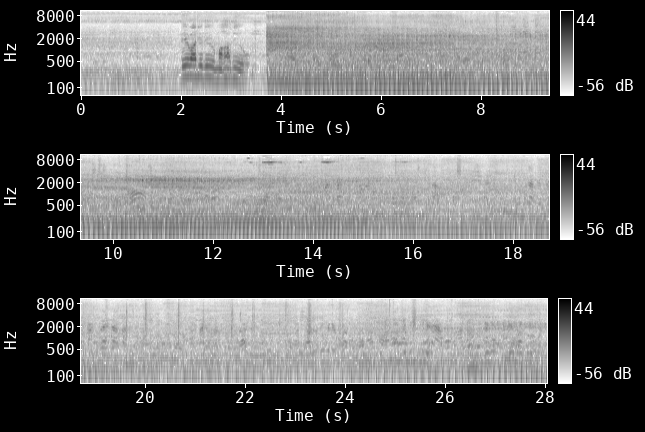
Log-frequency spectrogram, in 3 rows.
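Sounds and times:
engine pulsing low thrum: 3.7s - 28.0s.

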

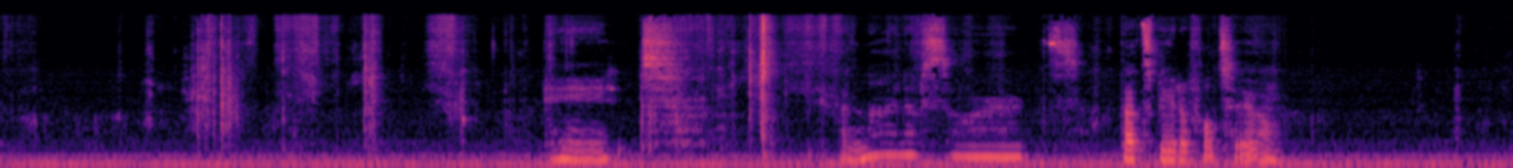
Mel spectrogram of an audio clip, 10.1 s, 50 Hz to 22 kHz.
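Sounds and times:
low steady hum: 0.0s - 10.0s
cards sliding: 0.8s - 3.2s, 4.5s - 5.6s.

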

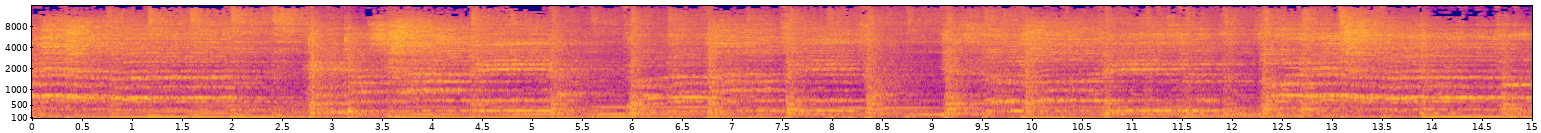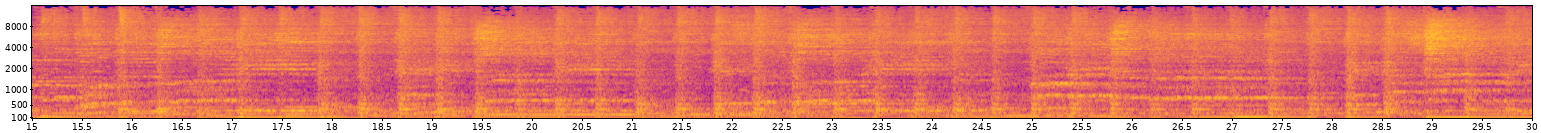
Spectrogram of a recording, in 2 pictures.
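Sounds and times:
voices singing together: 0.0s - 30.0s
worship band playing: 0.0s - 30.0s.

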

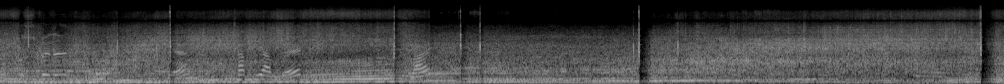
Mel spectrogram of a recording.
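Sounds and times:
road and wind noise: 0.0s - 10.0s.

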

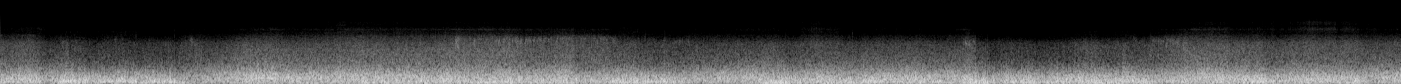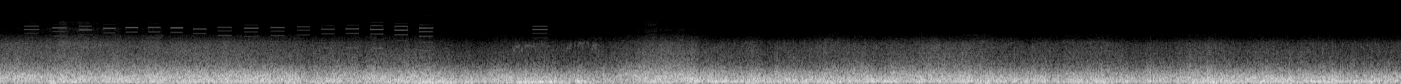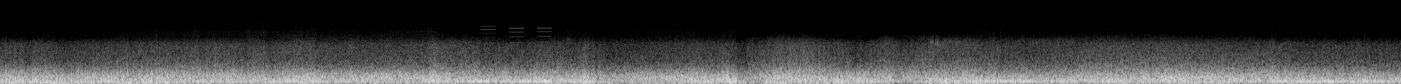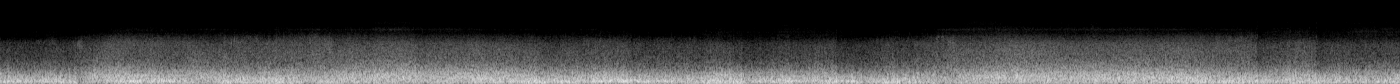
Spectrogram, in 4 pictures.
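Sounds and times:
wind buffeting microphone: 0.0s - 15.7s, 18.2s - 56.0s.

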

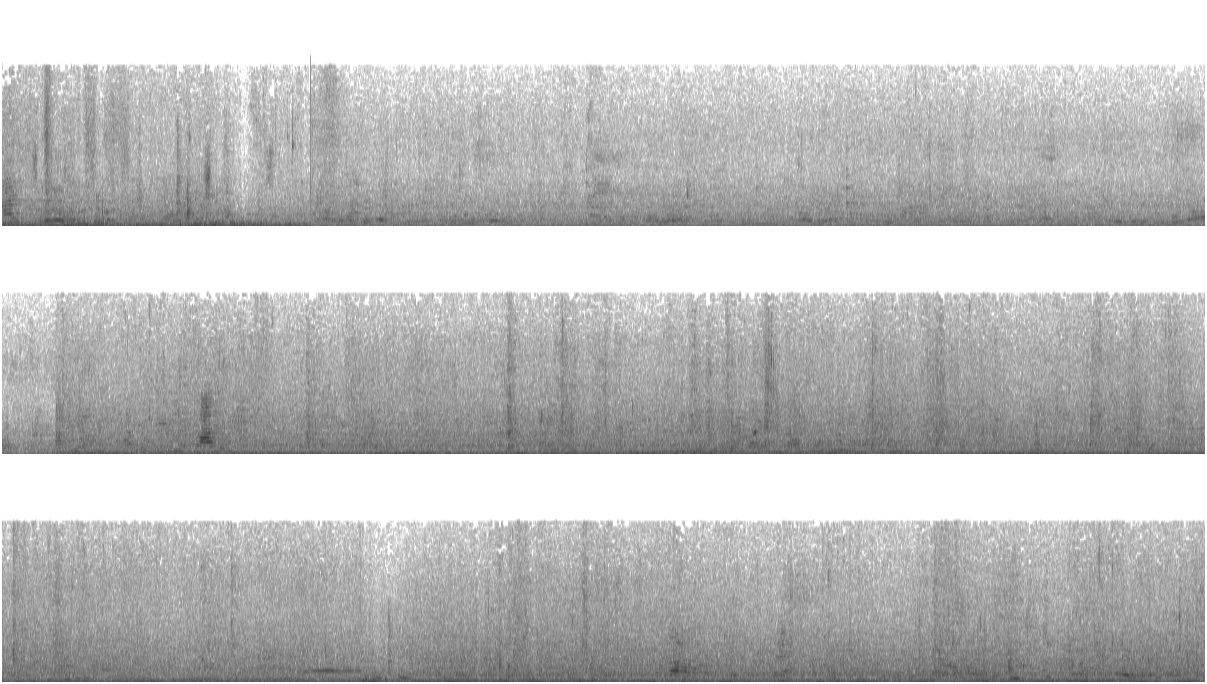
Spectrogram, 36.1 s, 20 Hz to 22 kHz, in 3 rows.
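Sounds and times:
boat engine droning: 0.0s - 36.0s
faint voices talking: 0.0s - 36.0s.

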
